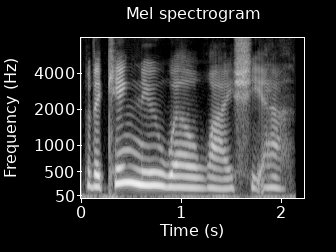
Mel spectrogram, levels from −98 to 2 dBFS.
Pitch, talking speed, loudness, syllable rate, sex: 220 Hz, 215 wpm, -14 LUFS, 4.4 syllables/s, female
